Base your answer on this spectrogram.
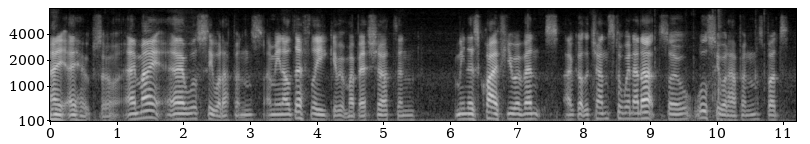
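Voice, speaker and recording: A man talks at a moderate pace with a medium pitch. His tone is bright and sharp, and his intonation fairly even. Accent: English. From England. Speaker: card game commentator. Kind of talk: live commentary. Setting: livestream.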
